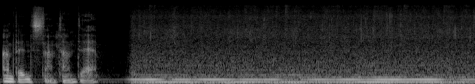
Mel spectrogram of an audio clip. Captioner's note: sound of heavy rain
